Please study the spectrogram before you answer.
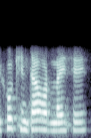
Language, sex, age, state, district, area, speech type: Bodo, female, 45-60, Assam, Kokrajhar, rural, conversation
